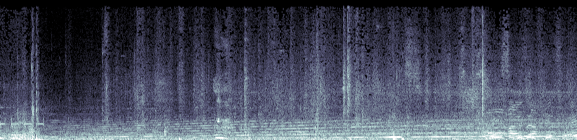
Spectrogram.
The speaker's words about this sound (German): Sie quetschen sich durch den tschechischen Zug auf der Suche nach ihrem Abteil.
